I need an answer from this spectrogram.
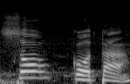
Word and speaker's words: Sócota: Sócota. La segunda sílaba es abierta. Por lo tanto, se acentúa la primera. Sócota.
